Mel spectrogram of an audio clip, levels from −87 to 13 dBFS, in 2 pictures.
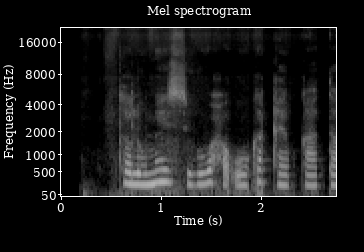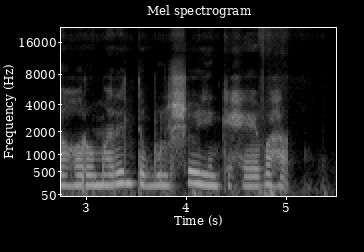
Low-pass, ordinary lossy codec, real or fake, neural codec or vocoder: none; none; real; none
